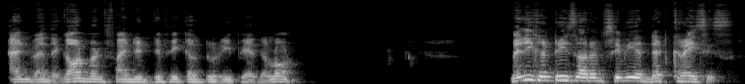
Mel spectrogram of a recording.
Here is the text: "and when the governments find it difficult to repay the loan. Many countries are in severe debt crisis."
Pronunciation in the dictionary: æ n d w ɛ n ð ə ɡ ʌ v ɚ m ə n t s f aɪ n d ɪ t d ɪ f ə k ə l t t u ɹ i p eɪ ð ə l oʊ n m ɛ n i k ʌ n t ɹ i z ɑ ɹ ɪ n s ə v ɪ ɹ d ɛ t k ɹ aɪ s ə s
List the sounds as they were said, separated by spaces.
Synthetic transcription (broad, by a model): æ n d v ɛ n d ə ɡ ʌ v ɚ m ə n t f aɪ n d ɪ t d ɪ f ə k ə l t t u ɹ i p eɪ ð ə l oʊ n m ɛ n i k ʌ n t ɹ i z ɑ ɹ ɪ n s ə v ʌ ɹ d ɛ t k ɹ aɪ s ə s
